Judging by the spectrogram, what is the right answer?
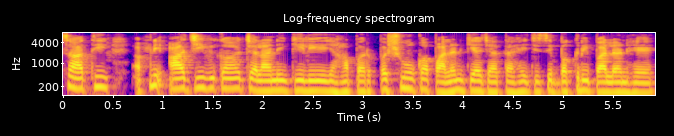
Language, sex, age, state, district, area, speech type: Hindi, female, 45-60, Madhya Pradesh, Ujjain, urban, spontaneous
